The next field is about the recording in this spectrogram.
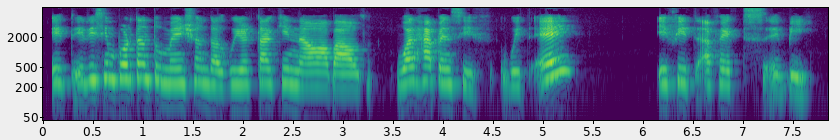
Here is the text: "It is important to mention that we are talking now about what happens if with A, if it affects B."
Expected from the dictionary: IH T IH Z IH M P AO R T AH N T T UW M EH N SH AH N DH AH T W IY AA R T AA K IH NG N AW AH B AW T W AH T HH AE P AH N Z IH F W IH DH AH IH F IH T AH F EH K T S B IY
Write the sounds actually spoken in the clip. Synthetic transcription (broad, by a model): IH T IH S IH M P AO R T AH N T T UW M EH N SH AH N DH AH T W IY AA R T AA K IH NG N AW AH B AW T W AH T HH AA P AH N S IH F W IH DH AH IH F IH T AH F EH K T S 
